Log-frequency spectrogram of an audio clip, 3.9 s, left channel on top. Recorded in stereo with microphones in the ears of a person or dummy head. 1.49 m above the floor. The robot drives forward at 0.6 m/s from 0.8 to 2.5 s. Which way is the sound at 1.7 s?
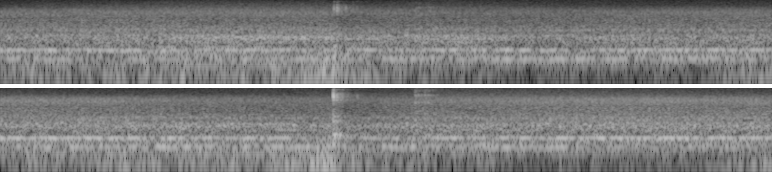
60° right (ahead or behind).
